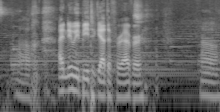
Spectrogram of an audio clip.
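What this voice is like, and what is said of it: Usual voice. Nothing is said of it.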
